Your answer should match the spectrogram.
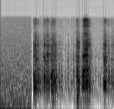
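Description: Faint scratchy writing strokes, several short ones in quick succession in the second half, after a low rumble near the start.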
